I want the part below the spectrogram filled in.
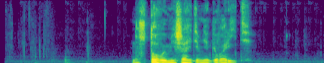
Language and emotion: Russian, angry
